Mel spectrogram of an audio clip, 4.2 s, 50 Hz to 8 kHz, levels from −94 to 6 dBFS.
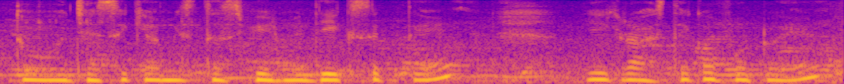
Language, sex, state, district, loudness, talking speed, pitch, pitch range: Hindi, female, Meghalaya, West Garo Hills, -15 LUFS, 215 wpm, 205 Hz, 200-215 Hz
